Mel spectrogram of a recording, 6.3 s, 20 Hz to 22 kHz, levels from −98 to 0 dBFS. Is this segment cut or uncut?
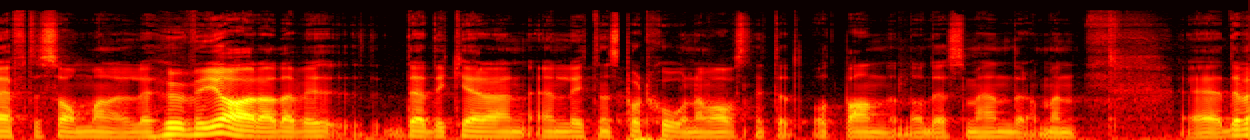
cut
